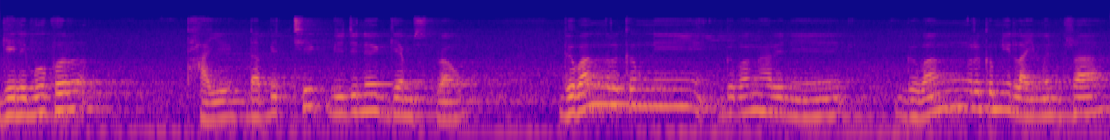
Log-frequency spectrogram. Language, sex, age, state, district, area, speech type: Bodo, male, 30-45, Assam, Chirang, rural, spontaneous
